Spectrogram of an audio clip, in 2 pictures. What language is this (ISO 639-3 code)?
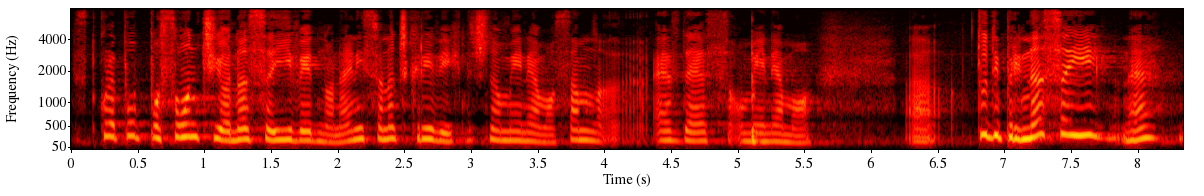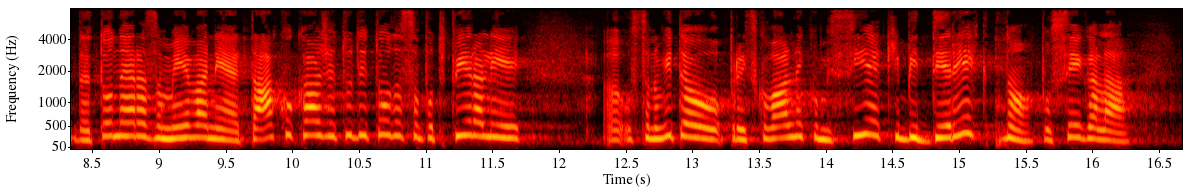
slv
